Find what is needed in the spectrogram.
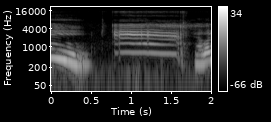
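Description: Black-and-white domestic cat meowing: an arching meow that rises and falls, then a higher, flatter, longer meow about a second in, and another arching meow starting near the end.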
